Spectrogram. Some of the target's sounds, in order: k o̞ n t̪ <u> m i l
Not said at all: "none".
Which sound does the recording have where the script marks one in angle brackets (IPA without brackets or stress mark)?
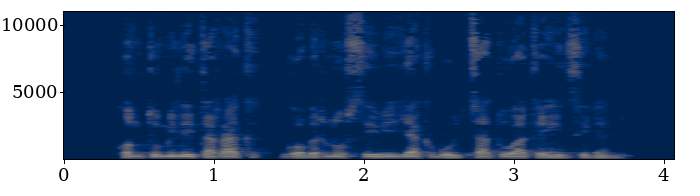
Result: u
